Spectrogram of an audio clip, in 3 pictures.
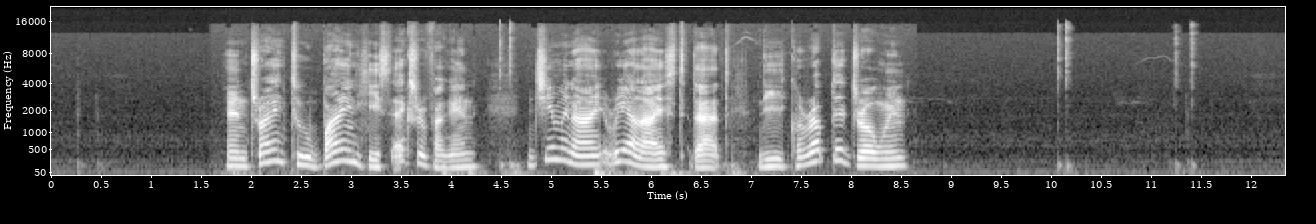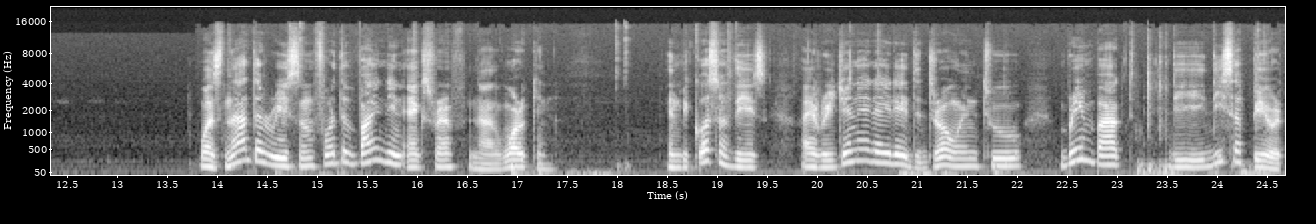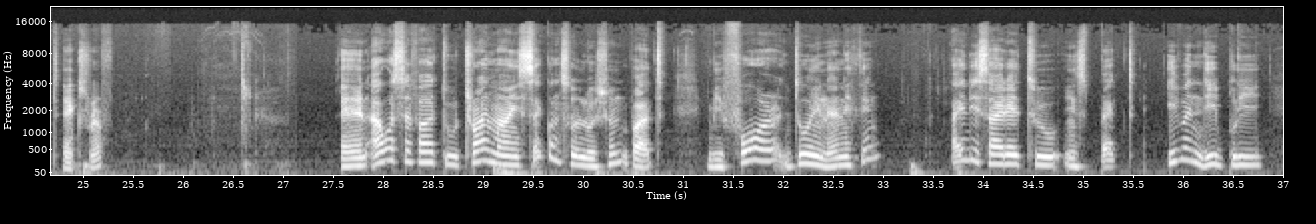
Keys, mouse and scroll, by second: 4.5 click, 10.0 click, 11.2 right click, 14.9 click, 18.0 click, 23.0-24.2 typing.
